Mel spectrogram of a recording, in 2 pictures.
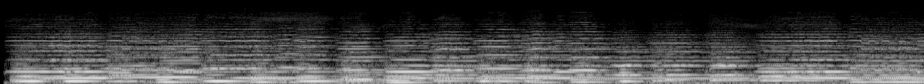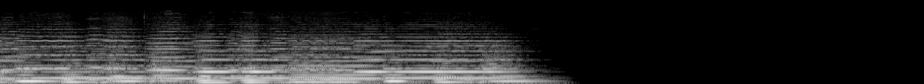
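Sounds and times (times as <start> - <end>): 
hornpipe tune: 0.0 - 14.8.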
